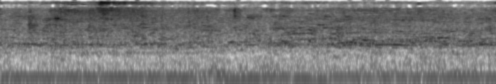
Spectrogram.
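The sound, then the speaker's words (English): A large partying crowd of fans surrounds a bus that cannot move, heard from inside the bus: loud, constant overlapping voices and cheering blur into a dense roar over a low rumble, steady for the whole stretch. “This audio is taken from inside the bus.”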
